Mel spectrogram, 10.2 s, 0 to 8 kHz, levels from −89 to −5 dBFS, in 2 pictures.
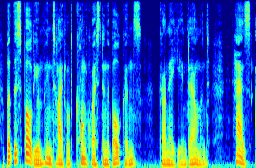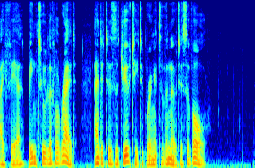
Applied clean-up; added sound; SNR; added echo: none; none; none; none.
